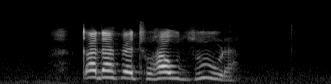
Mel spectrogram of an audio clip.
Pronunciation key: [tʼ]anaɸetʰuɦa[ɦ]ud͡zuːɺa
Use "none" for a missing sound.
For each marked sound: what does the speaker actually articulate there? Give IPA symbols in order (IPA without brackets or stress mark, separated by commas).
kʼ, none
